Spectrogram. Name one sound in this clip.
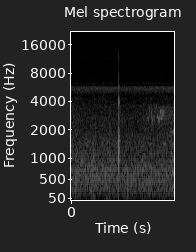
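A putter taps a ball softly.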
